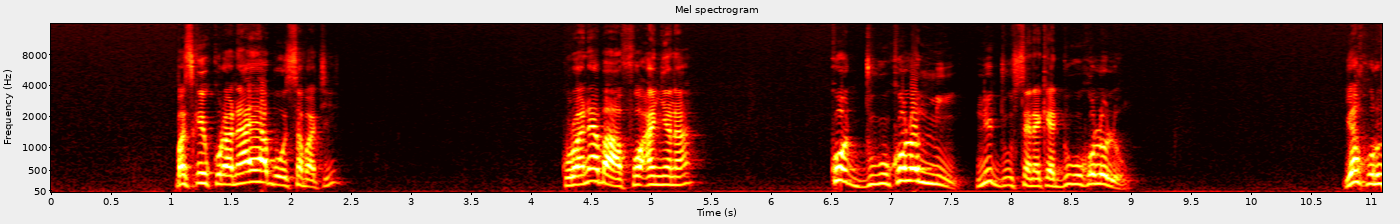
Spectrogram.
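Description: A man speaks calmly and clearly into a close microphone, with pauses between phrases.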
